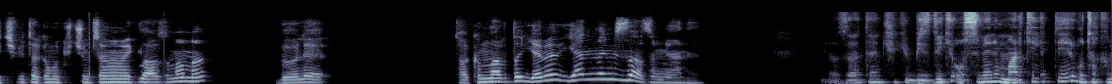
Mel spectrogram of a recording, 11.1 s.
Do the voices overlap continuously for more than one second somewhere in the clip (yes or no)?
no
